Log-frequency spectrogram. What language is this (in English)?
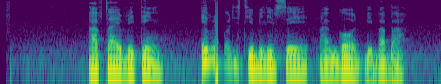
Nigerian Pidgin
